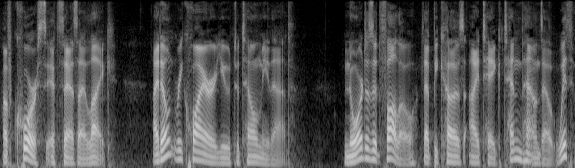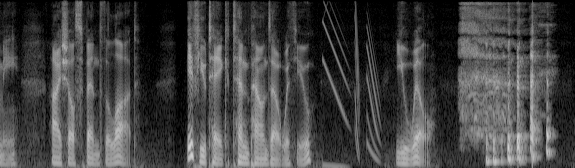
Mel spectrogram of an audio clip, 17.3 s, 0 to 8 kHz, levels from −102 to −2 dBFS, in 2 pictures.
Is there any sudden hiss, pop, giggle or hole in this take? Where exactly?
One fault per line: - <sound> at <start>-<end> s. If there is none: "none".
- chirp at 13.5-14.4 s
- laugh at 15.5-17.0 s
